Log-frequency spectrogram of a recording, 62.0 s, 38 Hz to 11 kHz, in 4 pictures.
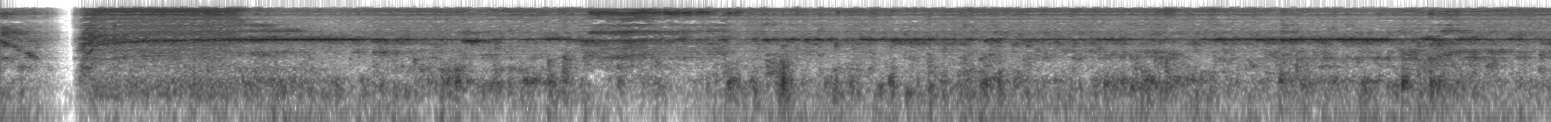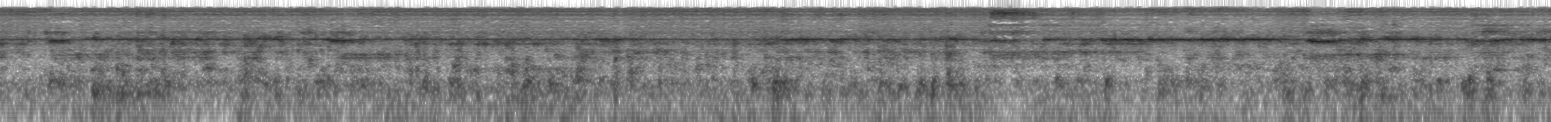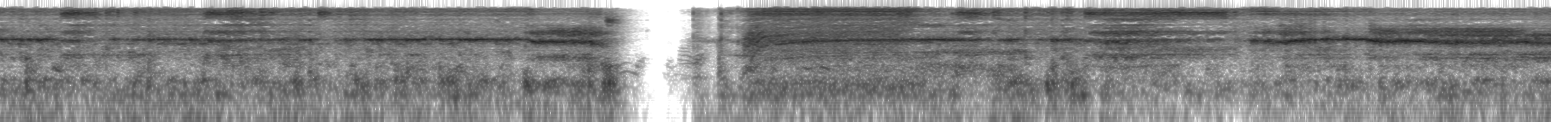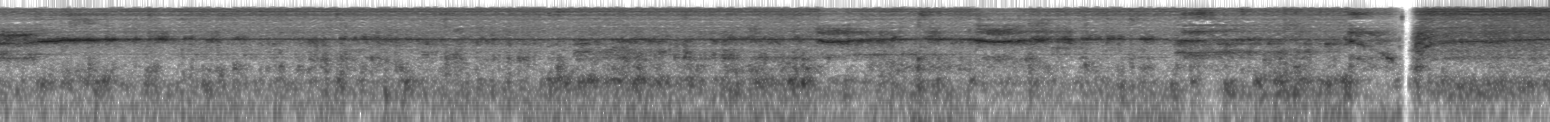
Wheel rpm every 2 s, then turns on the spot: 120, 230, 230, 230, 230, 230, 240, 230, 230, 230, 230, 240, 230, 230, 230, 230, 230, 230, 100, 150, 230, 220, 220, 230, 230, 230, 230, 230, 230, 190, 160.
36-38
